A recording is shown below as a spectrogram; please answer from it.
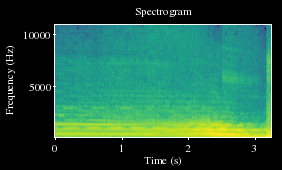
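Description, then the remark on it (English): A train horn blares in one long, steady, loud chord that swells slightly toward the end, then a sudden harsh burst of noise cuts in as the train crashes into a car on a level crossing. No one speaks. “I thought we'd be perfectly safe on the level crossing!”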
